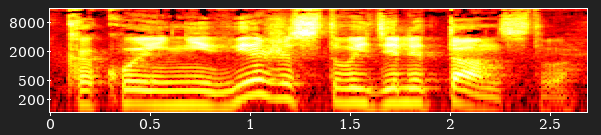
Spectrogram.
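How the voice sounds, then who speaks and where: A man acts out a ghostly legendary seducer trapped in a tramp's body for an audio play. His voice sits fairly high for a man and moves slowly. The speech is florid and lamenting, full of haughty grandeur. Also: big pitch swings. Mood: disdainful. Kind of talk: amateur audio play acting.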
